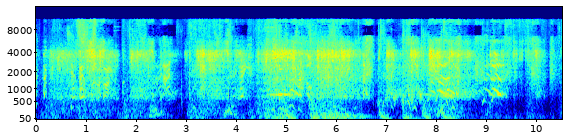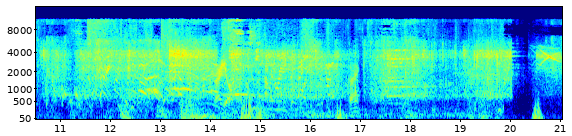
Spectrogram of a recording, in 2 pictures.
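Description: Sword strikes and impacts clash in a fast fight.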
